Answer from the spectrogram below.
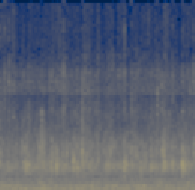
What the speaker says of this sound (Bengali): নোয়াখালী টাউনে অনেক বৃষ্টি রাস্তাঘাট ডুবে গেছে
